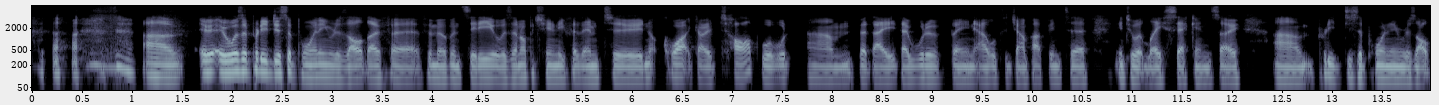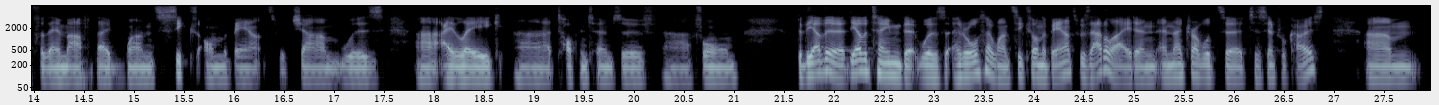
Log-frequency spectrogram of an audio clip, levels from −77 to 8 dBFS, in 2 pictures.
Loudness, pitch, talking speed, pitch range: -27 LUFS, 95 Hz, 200 wpm, 90-100 Hz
